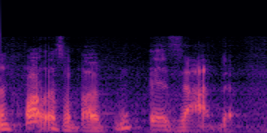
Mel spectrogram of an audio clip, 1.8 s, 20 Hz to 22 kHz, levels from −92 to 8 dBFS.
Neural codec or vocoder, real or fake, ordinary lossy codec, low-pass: codec, 32 kHz, 1.9 kbps, SNAC; fake; none; 7.2 kHz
